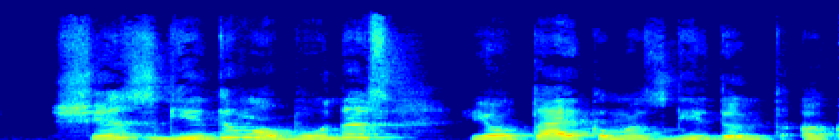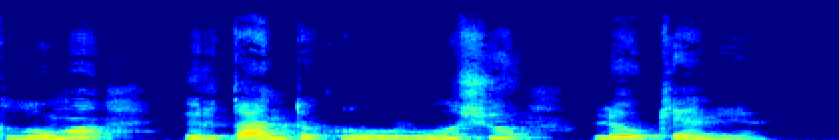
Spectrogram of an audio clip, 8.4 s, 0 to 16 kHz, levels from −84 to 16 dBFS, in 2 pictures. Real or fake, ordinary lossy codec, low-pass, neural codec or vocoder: fake; MP3, 64 kbps; 14.4 kHz; codec, 44.1 kHz, 7.8 kbps, Pupu-Codec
